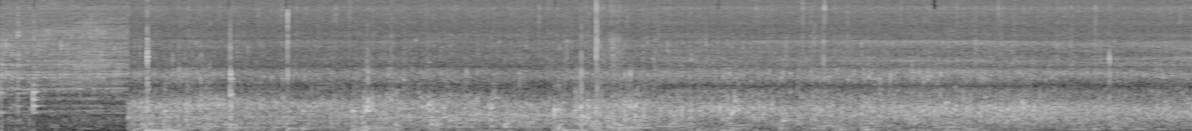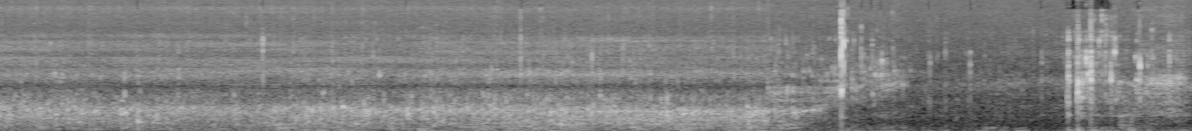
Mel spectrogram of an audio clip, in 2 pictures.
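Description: Muffled, continuous bubbling and gurgling of air streaming from helmet-diving helmets, heard underwater through an action camera's waterproof housing. It falls away near the end as the camera comes up to the surface.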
